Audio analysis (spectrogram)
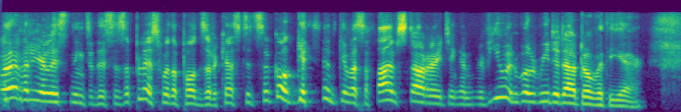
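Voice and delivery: poor put-on Irish accent, high. A podcast host signs off to listeners in a bad Irish accent. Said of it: "this is the worst Irish accent ever made".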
